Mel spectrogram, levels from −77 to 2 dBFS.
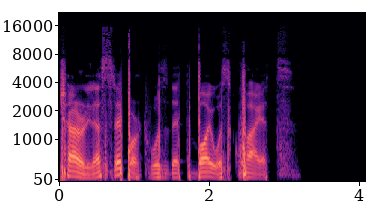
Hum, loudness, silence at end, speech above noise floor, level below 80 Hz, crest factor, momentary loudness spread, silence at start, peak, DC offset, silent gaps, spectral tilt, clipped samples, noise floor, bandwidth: none; -20 LUFS; 1 s; 61 dB; -44 dBFS; 20 dB; 11 LU; 0 s; -2 dBFS; under 0.1%; none; -5.5 dB/octave; under 0.1%; -81 dBFS; 16 kHz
